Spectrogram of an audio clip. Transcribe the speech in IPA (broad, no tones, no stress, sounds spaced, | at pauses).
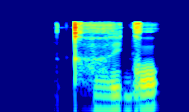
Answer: kʰ ə̤ i̯ ɡ o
